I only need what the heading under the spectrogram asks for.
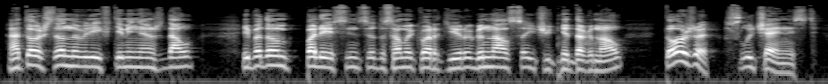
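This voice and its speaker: An excitable old woman witness, put on by a male audiobook reader sits high above his own voice and flings shrill accusations. She is suspicious of everyone in the room. The recording is dry and close. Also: moderate pace, dry recording, lightly acted. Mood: agitated. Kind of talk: audiobook character voice.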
